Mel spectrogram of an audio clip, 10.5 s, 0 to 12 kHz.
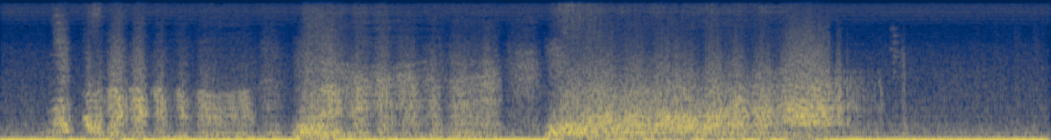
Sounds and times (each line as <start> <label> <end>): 0.5 Evil Laugh 8.8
